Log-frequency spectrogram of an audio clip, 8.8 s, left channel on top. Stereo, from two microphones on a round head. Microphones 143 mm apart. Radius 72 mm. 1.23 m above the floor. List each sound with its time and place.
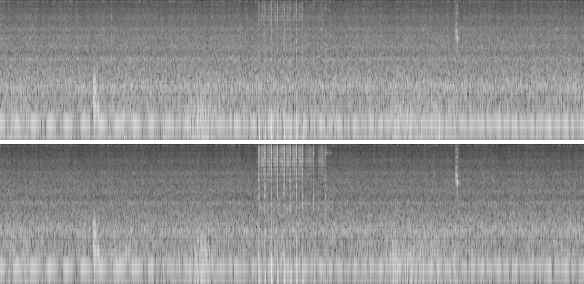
1.4 s knocking: 25° left (ahead or behind)
3.9 s a drill: 60° right (ahead or behind)
6.8 s a finger snap: 15° right (ahead or behind)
